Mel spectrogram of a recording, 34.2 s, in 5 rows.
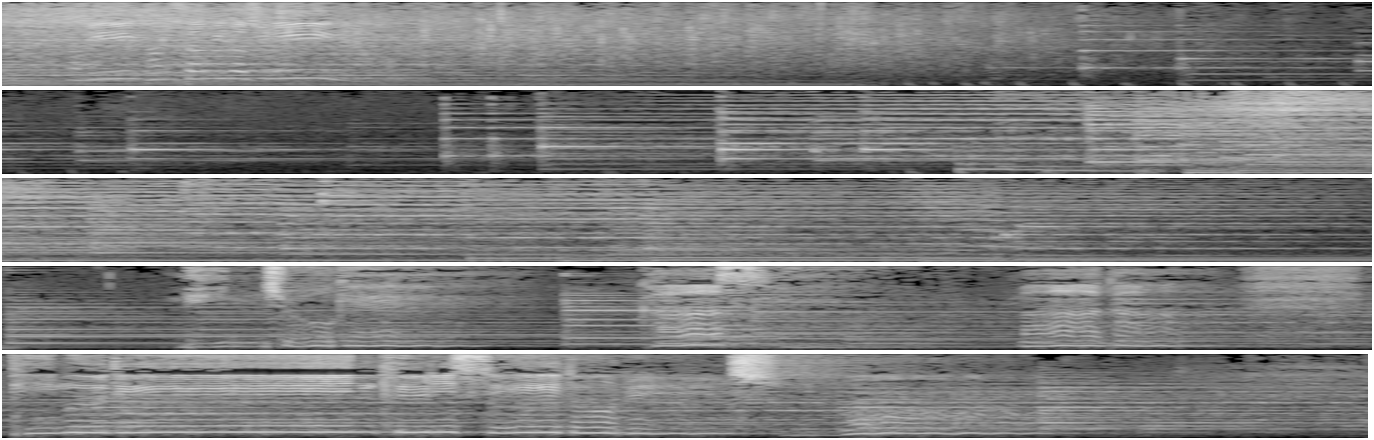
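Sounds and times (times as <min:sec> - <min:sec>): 
audience applause: 0:00.0 - 0:05.8
sustained keyboard chords and melodic music: 0:00.0 - 0:34.2
speech: 0:00.5 - 0:02.0.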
